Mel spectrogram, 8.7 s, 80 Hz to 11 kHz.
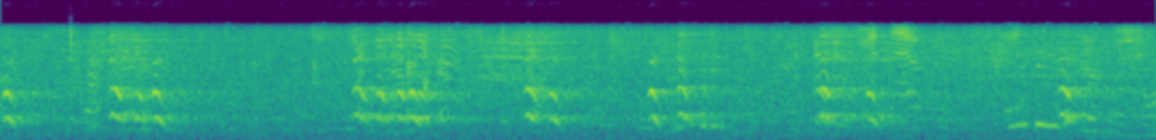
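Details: A roughly 2-year-old female Sun bear (Helarctos malayanus), newly arrived at a zoo, gives short, tonal, wavering calls in bursts about every second, with siamangs calling in the background.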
